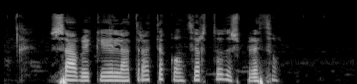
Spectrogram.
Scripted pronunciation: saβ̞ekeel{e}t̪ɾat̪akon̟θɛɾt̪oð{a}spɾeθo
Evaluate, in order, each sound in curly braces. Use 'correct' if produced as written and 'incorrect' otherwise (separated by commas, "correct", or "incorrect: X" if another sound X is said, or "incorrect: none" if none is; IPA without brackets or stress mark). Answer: incorrect: a, incorrect: e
